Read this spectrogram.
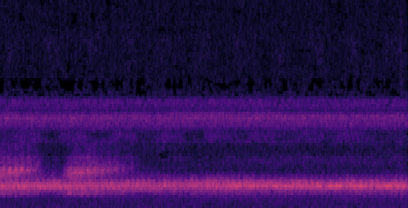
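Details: Night chorus of toads, frogs and tree frogs forms a continuous layered drone at two high pitches, with brief fluttering notes near the start and no distinct individual calls.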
